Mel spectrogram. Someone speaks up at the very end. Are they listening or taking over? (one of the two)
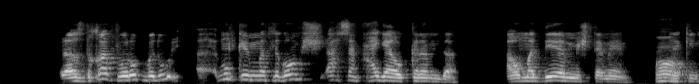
listening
